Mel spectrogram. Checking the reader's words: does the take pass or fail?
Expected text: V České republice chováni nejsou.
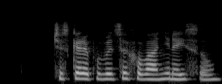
pass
